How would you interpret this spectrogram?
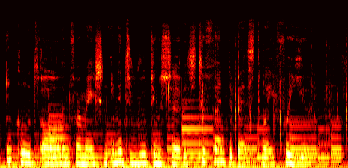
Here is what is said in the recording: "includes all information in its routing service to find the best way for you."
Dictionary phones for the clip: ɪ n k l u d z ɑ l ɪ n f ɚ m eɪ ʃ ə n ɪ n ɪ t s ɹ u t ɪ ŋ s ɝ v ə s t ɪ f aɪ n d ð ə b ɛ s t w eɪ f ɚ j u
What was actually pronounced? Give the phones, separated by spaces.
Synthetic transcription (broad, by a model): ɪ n k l u d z ɑ l ɪ n f ɚ m eɪ ʃ ə n ɪ n ɪ t s ɹ u t ɪ ŋ s ɝ v ə s t ɪ f aɪ n d ð ə b ɛ s t w eɪ f ɚ j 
